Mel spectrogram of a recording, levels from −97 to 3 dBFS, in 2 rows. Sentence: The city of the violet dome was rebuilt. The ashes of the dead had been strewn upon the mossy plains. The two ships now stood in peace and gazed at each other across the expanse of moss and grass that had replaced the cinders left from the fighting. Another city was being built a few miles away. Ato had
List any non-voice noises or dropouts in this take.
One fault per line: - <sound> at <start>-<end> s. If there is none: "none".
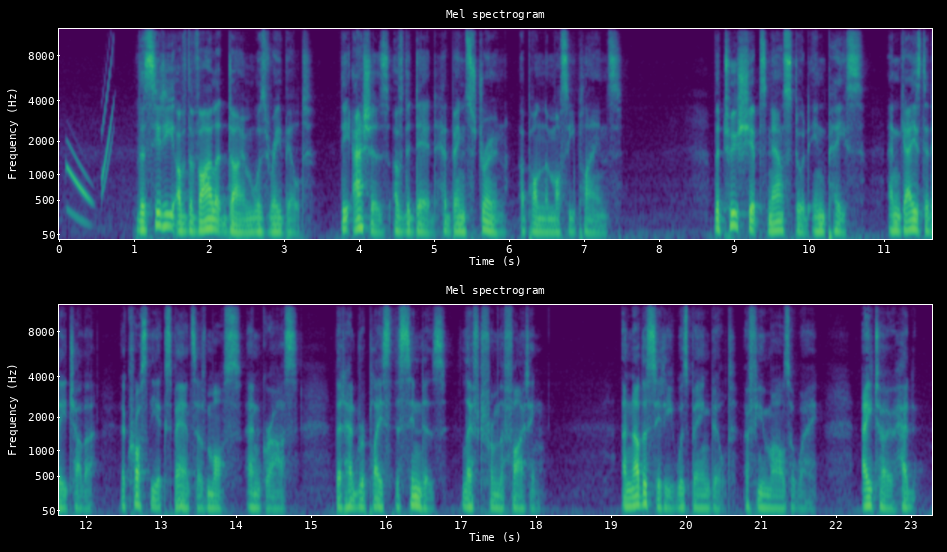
- chirp at 0.1-0.8 s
